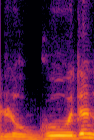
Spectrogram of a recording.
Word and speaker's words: logoden: Dans le léon, on peut considérer que l'accentuation, elle est sur l'avant-dernière syllabe. Si par exemple, je prends ici le mot logoden qui veut dire souris, ce serait logoden, on appuie sur l'avant-dernière, donc sur go.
